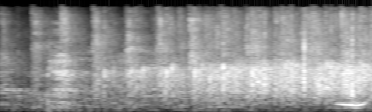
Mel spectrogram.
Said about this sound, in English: You guys clap funny.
